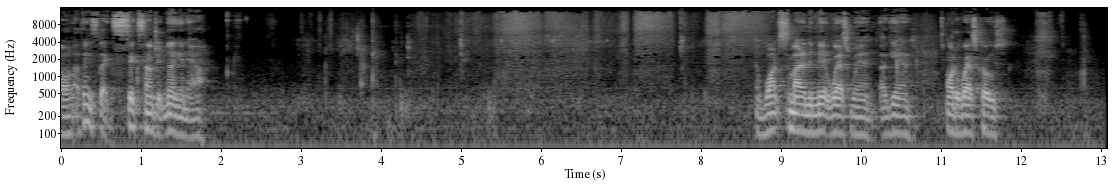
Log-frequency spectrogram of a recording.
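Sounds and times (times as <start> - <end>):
wet chewing: 2.1 - 5.5.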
